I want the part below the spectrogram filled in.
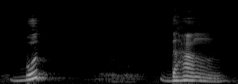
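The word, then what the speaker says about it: buddhaṃ: At that time, the first joined word we have to pronounce with beginning word. Bud, bud, bud, dhang, bud, dhang. This means only two syllables, two letters, according to the Pali.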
